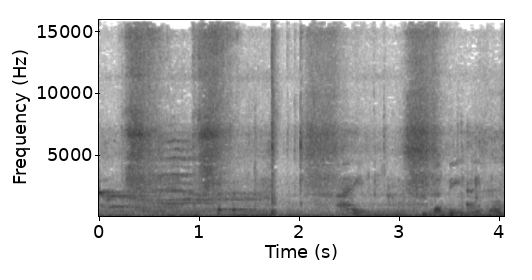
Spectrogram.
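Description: Horses chewing leafy branches, with repeated crisp crunching.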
